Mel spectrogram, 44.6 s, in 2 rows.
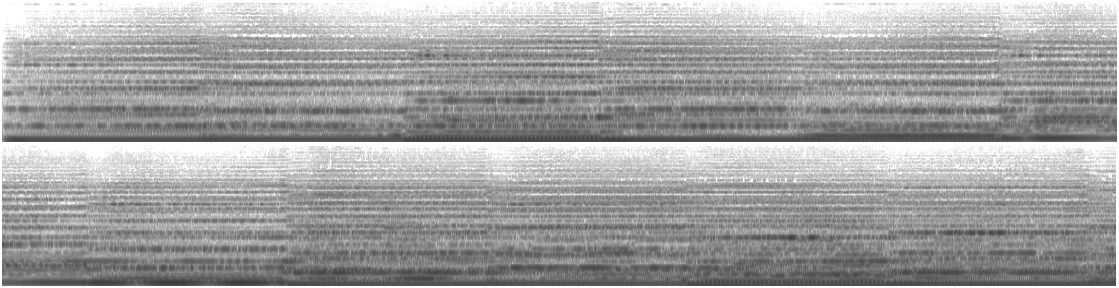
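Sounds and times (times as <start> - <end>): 
ambient music: 0.0 - 44.5.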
